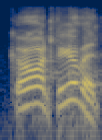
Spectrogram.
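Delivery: hamming up the frustration of being beaten; mock exasperation. Imagined conceding to rival.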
